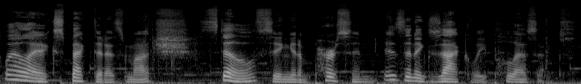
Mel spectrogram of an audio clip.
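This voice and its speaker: A man's voice: medium pitch, very animated, slow pace, fairly bright tone, soft background music. A man voicing a bold, flirty woman who leads a gang, teasing and confident.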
